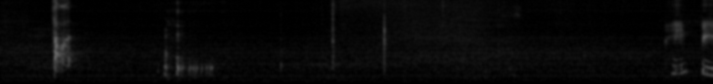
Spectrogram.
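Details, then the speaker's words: Baby girl hiccupping: two or three short, sharp vocal hiccups a few seconds apart in a quiet room, with a brief voice at the end. "She's got another one coming. That sounded wet, Daddy."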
